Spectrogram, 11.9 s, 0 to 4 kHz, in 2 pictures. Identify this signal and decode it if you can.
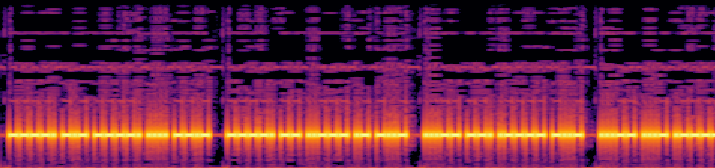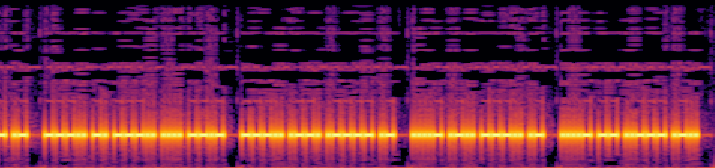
Morse code, heard as a keyed tone, about 56 wpm, 800 Hz. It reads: 9K9HQ 9M2AX 3G1X 3V1A 8N8HQ 8P1A 4L8A 4M2L
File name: Audio practica CW / qrq-tx-54 2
